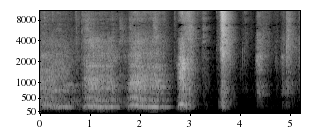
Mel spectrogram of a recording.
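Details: Little dog and big dog in a fight with a neck grip; sustained throaty growling for the first three seconds, then sharp scuffling bursts and clatter, indoors.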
